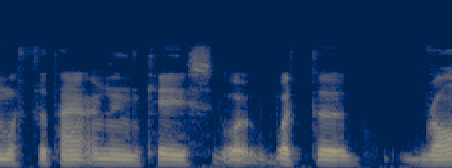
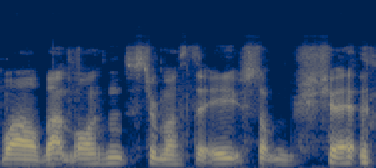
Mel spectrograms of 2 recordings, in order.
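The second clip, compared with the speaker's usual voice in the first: normal talking voice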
